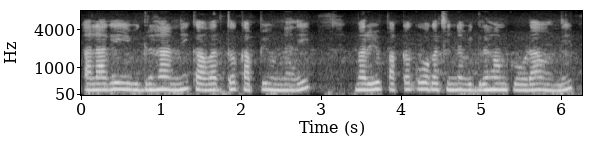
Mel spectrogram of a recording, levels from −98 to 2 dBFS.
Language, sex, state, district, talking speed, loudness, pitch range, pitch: Telugu, female, Telangana, Mahabubabad, 125 wpm, -16 LUFS, 210-225 Hz, 215 Hz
